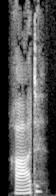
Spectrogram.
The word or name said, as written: rate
